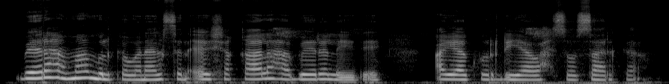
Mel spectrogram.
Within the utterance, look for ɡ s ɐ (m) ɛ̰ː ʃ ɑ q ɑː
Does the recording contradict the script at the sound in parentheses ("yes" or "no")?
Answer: yes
